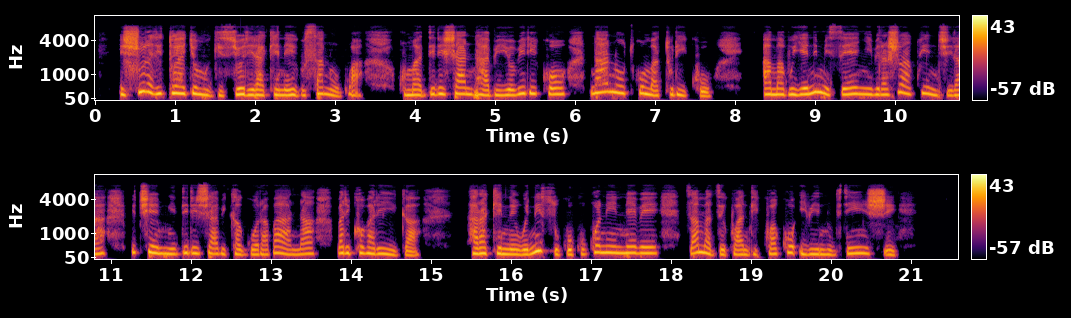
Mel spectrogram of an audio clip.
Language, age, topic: Rundi, 25-35, education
